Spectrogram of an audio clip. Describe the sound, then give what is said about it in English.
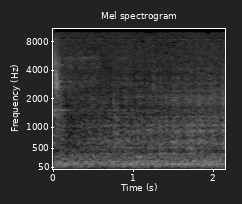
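A vacuum pump runs inside a cabinet alongside an air compressor, giving off a steady, even low mechanical rumble and hum that holds at a constant level throughout, with no voices. “the vacuum pump is going. The patient puts this thing over their head, and then the vacuum will begin sucking out those clogged pores in your head.”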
